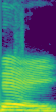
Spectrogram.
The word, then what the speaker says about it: day: করি হচ্ছে ডে this is wrong এটার সঠিক উচ্চারণ কি হবে ডে ডেই ডেই কি হবে ডেই একবার খেয়াল করে দেখেন প্রত্যেকটা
